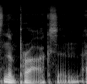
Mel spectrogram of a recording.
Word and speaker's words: naproxen: Oh, it's naproxen. – It sounded right. – It's naproxen. I just add a couple extra syllables.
